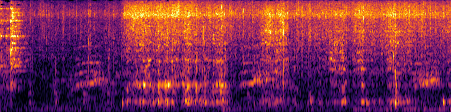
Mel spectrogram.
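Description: Pounded curry paste frying in oil in an aluminium pot, sizzling as a wooden spatula stirs it through with salt, chicken powder and sugar. There is a sharp knock at the very start, and the sizzle grows louder about a second in.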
